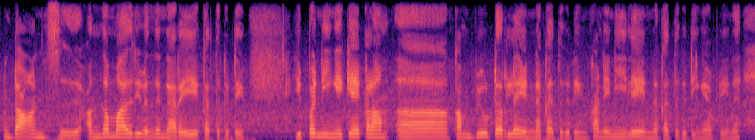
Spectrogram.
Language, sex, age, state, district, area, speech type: Tamil, female, 18-30, Tamil Nadu, Sivaganga, rural, spontaneous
